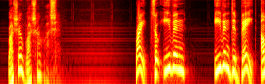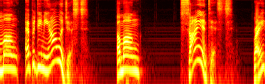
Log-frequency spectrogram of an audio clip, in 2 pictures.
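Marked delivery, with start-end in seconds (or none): 0.2-1.2 put-on acted sitcom teenage girl voice. Discussing flagged COVID tweets, the speaker repeats it in a Jan Brady impression. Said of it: "that's my Jan Brady impression".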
